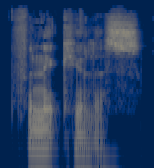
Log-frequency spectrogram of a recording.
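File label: "funiculus", British English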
